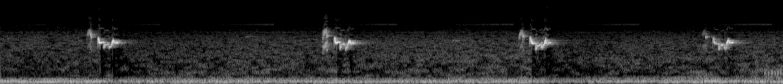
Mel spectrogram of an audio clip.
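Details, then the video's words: Lure call of the sooty-headed bulbul for bird trapping: four short bubbling phrases of quick falling whistles, repeated roughly every two seconds over low steady noise. "Pikat kutilang jitu _ pikat burung kutilang seru"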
